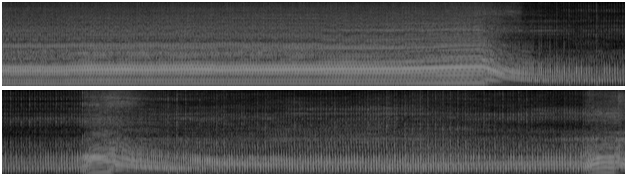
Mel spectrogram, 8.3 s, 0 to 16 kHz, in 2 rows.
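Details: Brand-new, unbroken-in Wemars 6220 clone chainsaw on shakedown run: high steady scream pulls down cleanly into the cut and recovers crisply between cuts; loud, revs good; normal running under load.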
